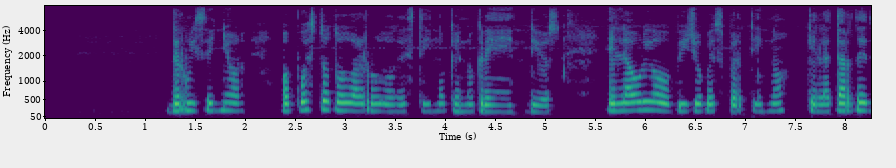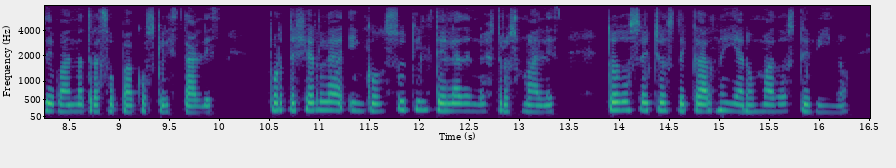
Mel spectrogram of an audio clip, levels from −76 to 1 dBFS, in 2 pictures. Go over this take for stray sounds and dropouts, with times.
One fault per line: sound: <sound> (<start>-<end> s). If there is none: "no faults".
no faults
